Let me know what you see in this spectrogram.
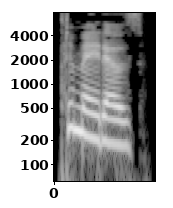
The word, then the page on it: tomato(es): British English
